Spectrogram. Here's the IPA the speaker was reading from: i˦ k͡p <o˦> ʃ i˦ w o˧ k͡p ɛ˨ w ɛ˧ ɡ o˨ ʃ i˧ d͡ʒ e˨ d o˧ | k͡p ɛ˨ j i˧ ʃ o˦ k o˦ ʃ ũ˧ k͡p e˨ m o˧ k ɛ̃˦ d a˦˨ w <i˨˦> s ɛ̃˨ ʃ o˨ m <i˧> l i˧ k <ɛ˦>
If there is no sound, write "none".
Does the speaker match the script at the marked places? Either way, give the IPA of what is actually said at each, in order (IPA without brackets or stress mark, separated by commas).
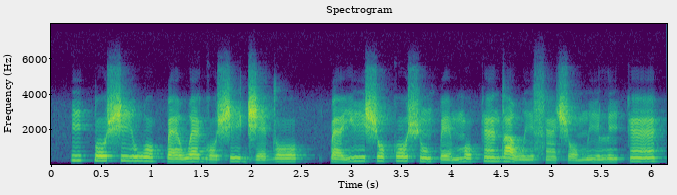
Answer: o˦, i˨, i˨, ɛ̃˦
